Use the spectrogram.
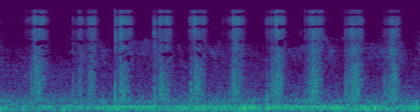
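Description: A gloved hand scrubs a small, wet, foamy, fringed woven rug lying on a plastic sheet with a handheld stiff-bristle brush to clean off mud. Rhythmic, bright, scratchy rubbing strokes repeat steadily over a constant low rumble.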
